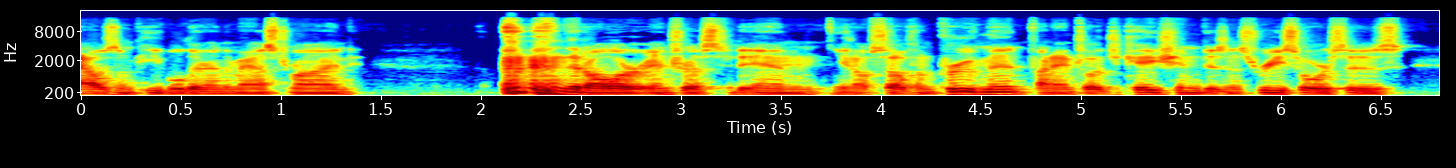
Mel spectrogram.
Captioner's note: clears throat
